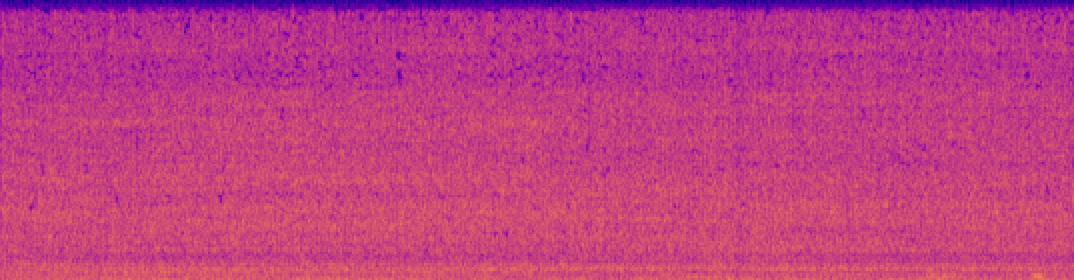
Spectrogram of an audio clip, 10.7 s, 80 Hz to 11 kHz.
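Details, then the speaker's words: Toyota Camry 3.5 L V6 2GR, about 100,000 km, after overhaul for a clicking knock, being run in after reinstallation: even, steady idle with smooth hiss, no knocks or ticks; normal idle. "Đây là động cơ. Hoạt động rất trơn tru. Nó đang kêu gừ gừ như"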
